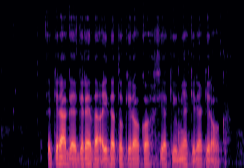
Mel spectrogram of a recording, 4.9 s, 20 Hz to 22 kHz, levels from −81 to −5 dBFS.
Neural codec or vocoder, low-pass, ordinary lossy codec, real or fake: vocoder, 44.1 kHz, 128 mel bands every 256 samples, BigVGAN v2; 19.8 kHz; none; fake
